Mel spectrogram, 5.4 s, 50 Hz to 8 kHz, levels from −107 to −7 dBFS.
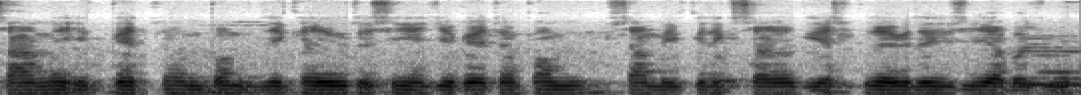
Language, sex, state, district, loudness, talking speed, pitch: Gujarati, male, Gujarat, Gandhinagar, -16 LUFS, 200 wpm, 115 Hz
